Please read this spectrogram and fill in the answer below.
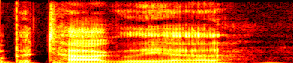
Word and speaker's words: Battaglia: did was with Marco Battaglia battaglia is how he pronounces it i'm sorry Marco but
